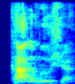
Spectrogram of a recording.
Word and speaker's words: Kagemusha: How do you pronounce Kagemusha? Kagamusha, that's right.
